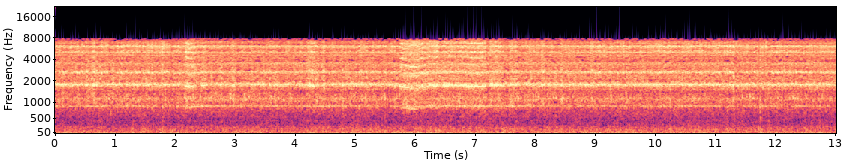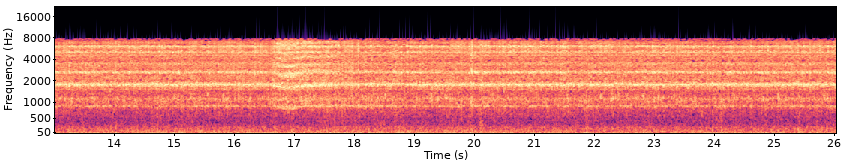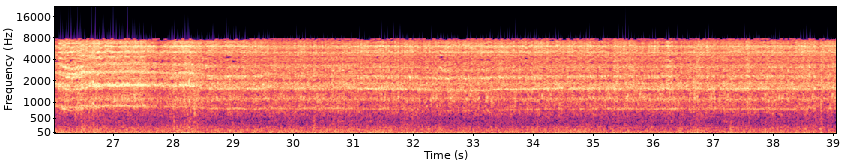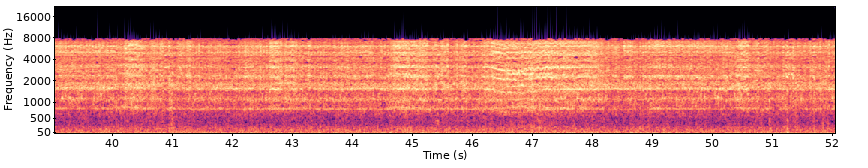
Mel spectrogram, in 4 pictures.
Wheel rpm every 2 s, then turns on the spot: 230, 230, 230, 230, 230, 230, 230, 230, 230, 230, 230, 230, 230, 230, 210, 210, 200, 210, 210, 210, 210, 210, 210, 210, 210, 210.
none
